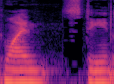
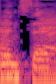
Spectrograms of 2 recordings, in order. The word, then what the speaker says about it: Winstead: a sequence where um, Mary Elizabeth Weinstein Winstead. Winstead.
